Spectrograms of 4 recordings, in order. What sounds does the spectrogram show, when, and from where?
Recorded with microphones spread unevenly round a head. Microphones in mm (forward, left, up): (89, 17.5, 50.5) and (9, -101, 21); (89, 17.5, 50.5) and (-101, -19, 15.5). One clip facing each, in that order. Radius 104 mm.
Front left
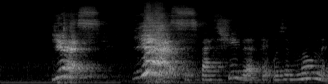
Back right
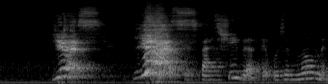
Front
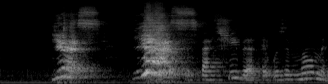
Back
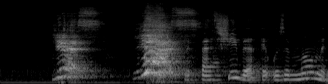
0.5 s a shout: 60° left, 5 m; by 2.0 s 75° left, 5 m
1.8 s a woman speaking: 155° left, 1.4 m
